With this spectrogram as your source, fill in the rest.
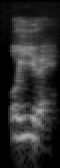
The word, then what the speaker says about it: Uyare: I watched a movie, a Malaysian movie called, they pronounce it Oire, but it's written Uyare.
